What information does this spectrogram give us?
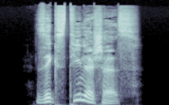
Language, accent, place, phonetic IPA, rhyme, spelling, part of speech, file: German, Germany, Berlin, [zɪksˈtiːnɪʃəs], -iːnɪʃəs, sixtinisches, adjective, De-sixtinisches.ogg
- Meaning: strong/mixed nominative/accusative neuter singular of sixtinisch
